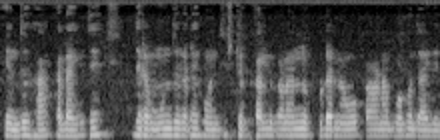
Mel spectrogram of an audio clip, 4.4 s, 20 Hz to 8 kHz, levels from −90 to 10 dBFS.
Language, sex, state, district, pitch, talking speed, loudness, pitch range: Kannada, male, Karnataka, Koppal, 135 Hz, 120 wpm, -19 LUFS, 130-140 Hz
